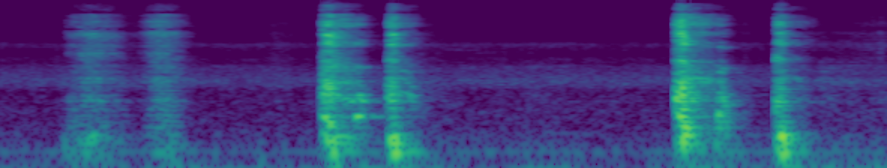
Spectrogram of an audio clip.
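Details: Adult with worsening asthma coughing while brushing teeth, then feeling nauseous: six harsh dry coughs in three pairs, later pairs louder; asthmatic coughing fit.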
